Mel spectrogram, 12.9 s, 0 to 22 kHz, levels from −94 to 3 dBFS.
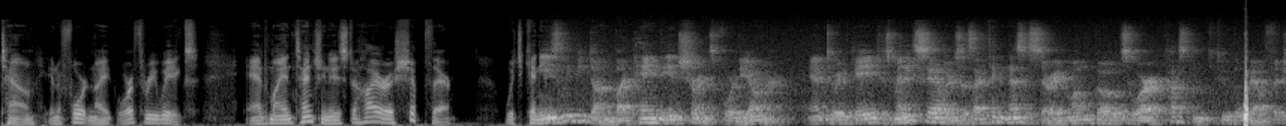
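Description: From 5.46 s to the end, the speech abruptly turns roomy and hollow, losing its low end, with background noise now sitting roughly 25 dB under the speech, though the overall level stays about the same. That sudden change in character, with no return, is a switch to a distant microphone: the close microphone's signal likely dropped out, leaving a pickup farther away that captures more of the room's reflections and ambient noise.

Between 12.43 and 12.48 s, a short, harsh burst like a chirp or squeak cuts through, peaking fairly loud at around -10 dBFS. This is a corrupt frame decoded. Flipped bits inside the compressed data were played anyway, so misread gains and codes threw energy into the wrong frequencies. The roughly 50 ms span fits a handful of consecutive damaged frames.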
